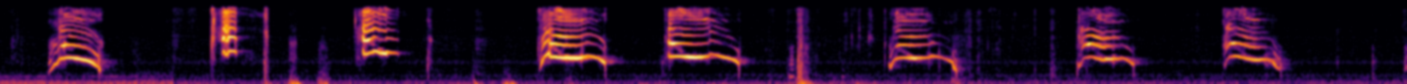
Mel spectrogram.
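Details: Crying kittens, a recording meant to lure a feral mother into a trap; a run of about nine thin, arched mews, some clipped short, others drawn out and wavering, with quiet gaps and a few soft knocks between them.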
